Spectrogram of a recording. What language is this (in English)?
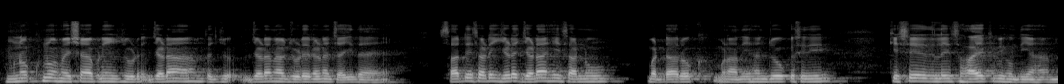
Punjabi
